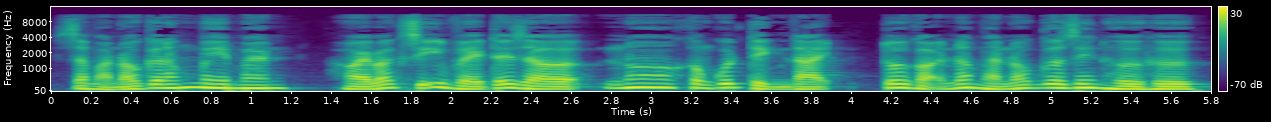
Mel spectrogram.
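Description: A man's voice: mid-range voice, lively intonation, a little fast, a little mellow, natural voice. A man voicing an anxious devoted caretaker woman. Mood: worried.

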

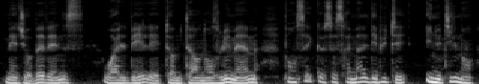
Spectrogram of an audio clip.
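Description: A man narrating an adventure story at a steady, even pace. His voice is dark and mellow, with a husky grain. He keeps the telling measured and plain between the characters' lines. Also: medium pitch. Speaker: audiobook reader. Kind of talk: reading an adventure story aloud.

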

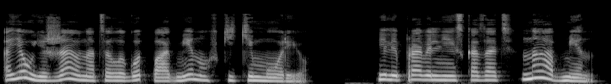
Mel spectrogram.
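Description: A woman reading a first-person fantasy novel aloud, lively, lifting her voice for the characters. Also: medium pitch, normal speed, dry recording, clean studio sound. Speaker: audiobook narrator.

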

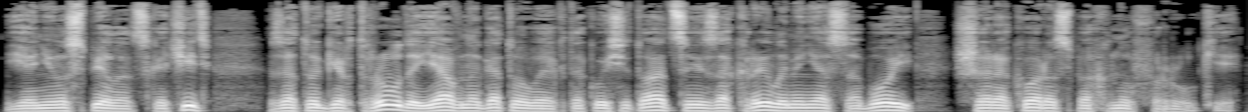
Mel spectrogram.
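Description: Casting: male audiobook narrator, low mellow voice, steady measured reading, fantasy novel. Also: dry recording, clean studio sound.

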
